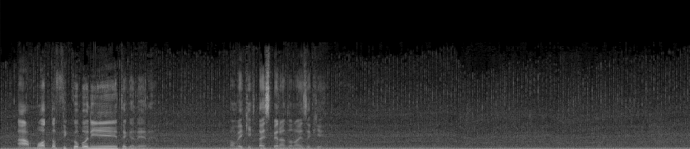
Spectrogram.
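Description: A motorbike engine hums steadily.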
